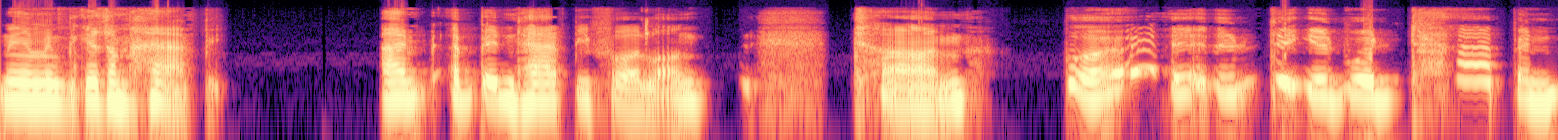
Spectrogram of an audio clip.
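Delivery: crying through happy words. Opening a video called Hope: crying from happiness. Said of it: "I'm crying".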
